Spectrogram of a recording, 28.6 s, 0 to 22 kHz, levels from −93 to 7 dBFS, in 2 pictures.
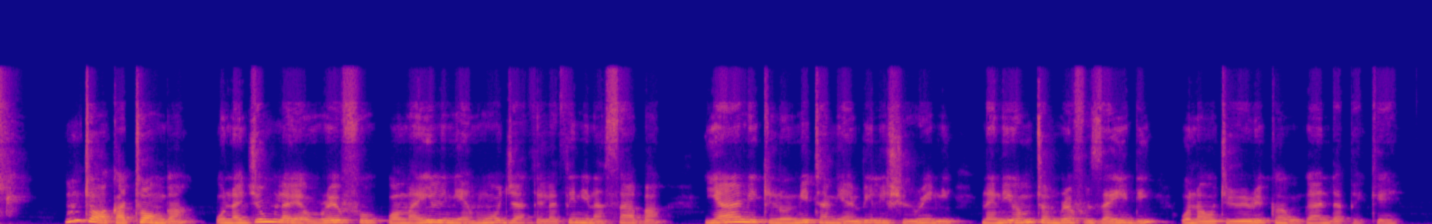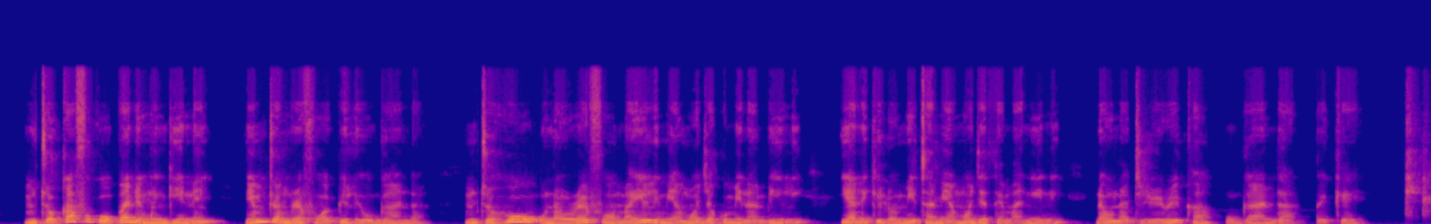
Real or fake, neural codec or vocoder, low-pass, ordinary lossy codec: fake; codec, 44.1 kHz, 7.8 kbps, Pupu-Codec; 14.4 kHz; Opus, 32 kbps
